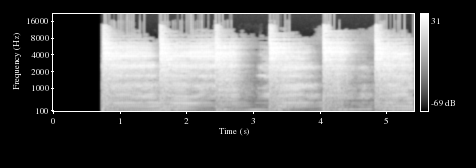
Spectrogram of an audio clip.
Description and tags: Demolition site metal pipe in concrete hole + Gravity.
